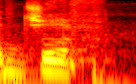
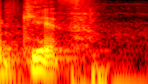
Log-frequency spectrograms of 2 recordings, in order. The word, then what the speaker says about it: GIF: pictures with your phone it's called a jiff not a gif a jiff 20 itself called all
